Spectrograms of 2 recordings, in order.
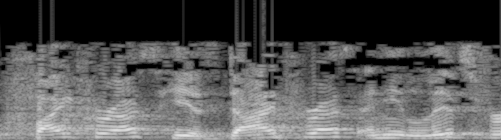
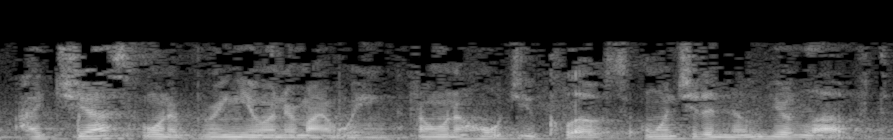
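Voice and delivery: soft, lower, tender promise; softer, lower, loving reassurance; tender God voice; 7 semitones lower, 6 dB quieter than usual. Acted. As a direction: hold them close with your voice, gently as God. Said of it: "God will always be there going".

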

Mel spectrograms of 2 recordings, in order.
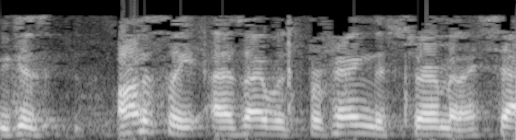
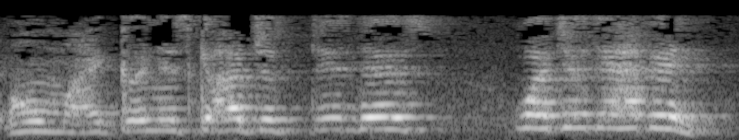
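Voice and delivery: amazed; 7 semitones higher than usual. Retold or imitated. Church amazed at miracle.

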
